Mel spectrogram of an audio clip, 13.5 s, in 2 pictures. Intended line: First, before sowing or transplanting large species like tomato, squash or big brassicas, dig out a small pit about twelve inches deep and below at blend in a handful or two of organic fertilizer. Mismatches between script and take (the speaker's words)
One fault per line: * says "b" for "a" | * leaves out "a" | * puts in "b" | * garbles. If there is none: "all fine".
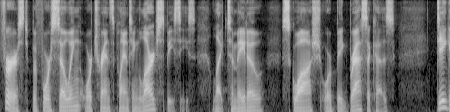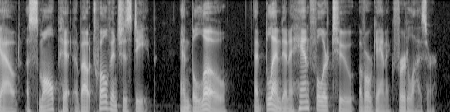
all fine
